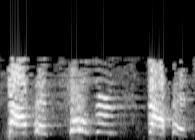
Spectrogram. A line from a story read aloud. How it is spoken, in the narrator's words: she screamed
